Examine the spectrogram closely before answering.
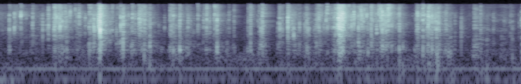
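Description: Foil Pokémon booster pack wrapper crinkling and tearing as it is opened by hand: a run of irregular rustles, loudest about a second in and again around three and a half seconds in.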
